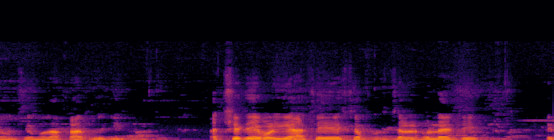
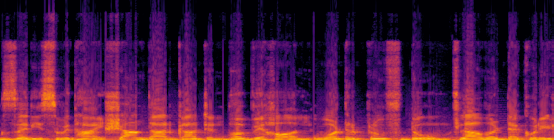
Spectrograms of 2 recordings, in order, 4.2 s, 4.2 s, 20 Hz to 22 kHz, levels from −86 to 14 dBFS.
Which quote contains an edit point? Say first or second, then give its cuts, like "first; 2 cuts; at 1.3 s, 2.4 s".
second; 4 cuts; at 0.8 s, 1.7 s, 2.3 s, 3.4 s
